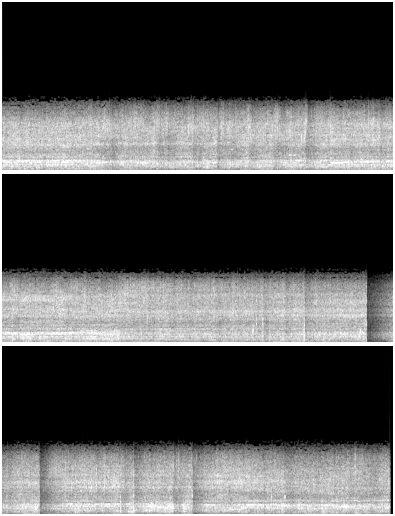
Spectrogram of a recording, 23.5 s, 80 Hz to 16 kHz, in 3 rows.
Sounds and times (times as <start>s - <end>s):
Sink (filling or washing): 0.0s - 23.4s
Water tap, faucet: 0.0s - 23.4s.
